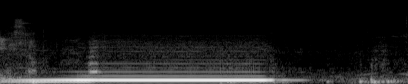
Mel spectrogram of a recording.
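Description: A loud, steady held tone with overtones, swelling over the first second and cutting off sharply about 2.7 s in.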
